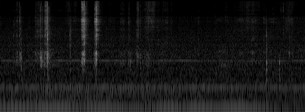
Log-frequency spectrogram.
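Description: Paper being trimmed for cardmaking with a paper trimmer, a few quick crisp slicing and rubbing sounds, close and soft, with two sharper cuts in the middle over a low steady room hum.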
